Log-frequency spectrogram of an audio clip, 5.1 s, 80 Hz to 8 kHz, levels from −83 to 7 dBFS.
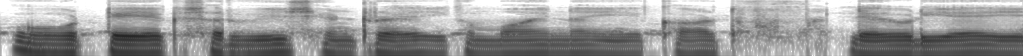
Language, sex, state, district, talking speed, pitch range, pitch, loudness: Marwari, male, Rajasthan, Nagaur, 130 wpm, 100-105 Hz, 100 Hz, -19 LUFS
